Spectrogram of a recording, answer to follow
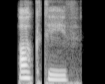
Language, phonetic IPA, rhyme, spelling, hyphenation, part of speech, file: Hungarian, [ˈɒktiːv], -iːv, aktív, ak‧tív, adjective, Hu-aktív.ogg
- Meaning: active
